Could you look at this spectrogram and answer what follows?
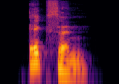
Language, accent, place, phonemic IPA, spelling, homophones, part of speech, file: German, Germany, Berlin, /ˈɛksən/, Echsen, exen / Exen, noun, De-Echsen.ogg
- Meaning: plural of Echse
